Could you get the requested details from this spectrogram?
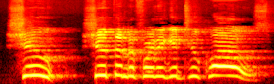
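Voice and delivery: high, loud urgent command; roaring. A narrator's reading. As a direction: roar the order to fire. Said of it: "Big John roared".

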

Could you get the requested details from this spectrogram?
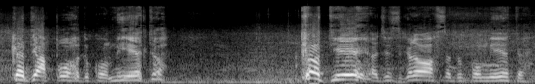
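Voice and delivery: low, groaning lament; weary despair. Real, not acted. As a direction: plead for doom in a low, fed-up moan. Despairing at humanity, wishing for a comet.

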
